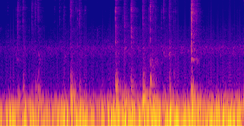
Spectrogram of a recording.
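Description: Typing on a computer keyboard: a quick, irregular run of keystrokes with a louder key press near the end, as a short name is entered at a terminal prompt. A steady low hum runs underneath.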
